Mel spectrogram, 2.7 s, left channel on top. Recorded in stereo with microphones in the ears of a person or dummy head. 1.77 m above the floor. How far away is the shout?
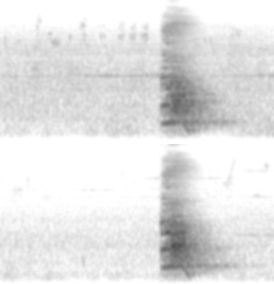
About 0.8 m.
